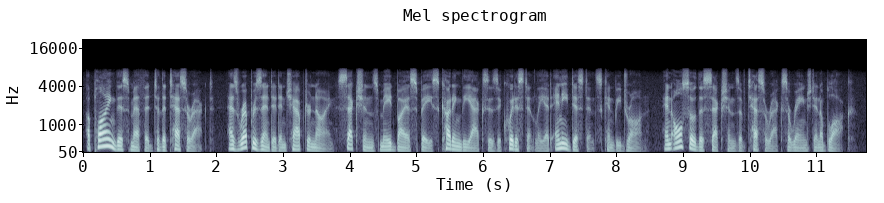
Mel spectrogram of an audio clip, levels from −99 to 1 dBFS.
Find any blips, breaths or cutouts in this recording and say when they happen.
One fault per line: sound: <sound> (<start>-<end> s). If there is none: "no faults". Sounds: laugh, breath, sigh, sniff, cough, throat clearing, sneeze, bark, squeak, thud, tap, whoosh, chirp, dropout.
no faults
